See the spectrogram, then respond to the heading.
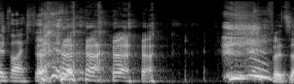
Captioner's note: both laughing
